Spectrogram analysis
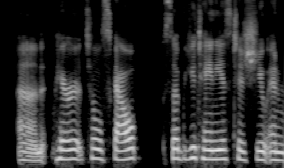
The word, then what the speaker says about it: parietal: On the left, let me see if I'm saying this right. I hate if I say this like 15 times the wrong way. That would be good. Parietal. See, I was saying it wrong.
